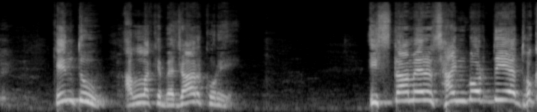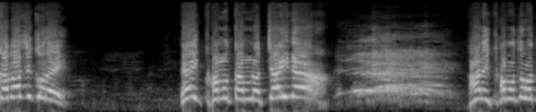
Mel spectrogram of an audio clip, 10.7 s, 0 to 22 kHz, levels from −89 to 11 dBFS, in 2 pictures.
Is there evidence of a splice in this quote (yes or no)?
no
